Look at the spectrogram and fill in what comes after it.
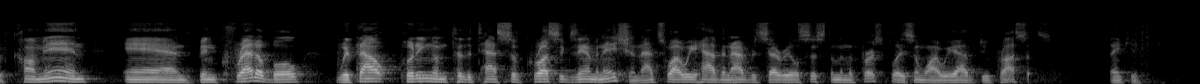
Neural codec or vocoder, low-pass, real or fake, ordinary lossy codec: none; 7.2 kHz; real; AAC, 32 kbps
